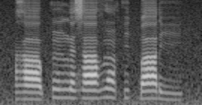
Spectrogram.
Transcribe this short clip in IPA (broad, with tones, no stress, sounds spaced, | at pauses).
ɣ aː˨ kʷ ũ˧ ŋ ɛ˧ z aː˧ v ɔ̃˦˨ k i˧ ɡ͡b aː˧ ɾ iː˨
